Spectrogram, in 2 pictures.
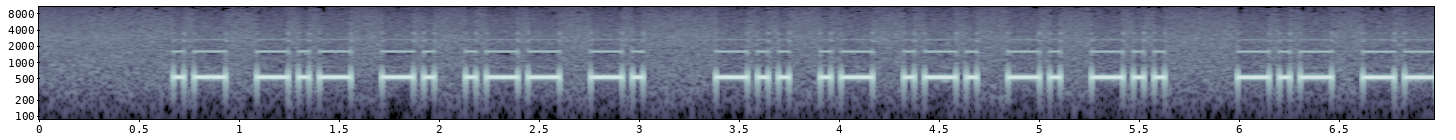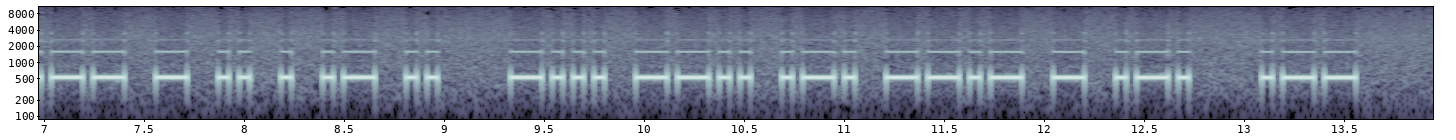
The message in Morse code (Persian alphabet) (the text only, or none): اکنون دارند کشتیهای بزرگتر و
